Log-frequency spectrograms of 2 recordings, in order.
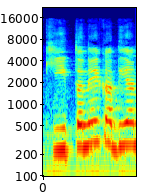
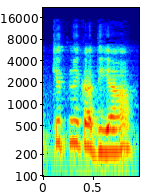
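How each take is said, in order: First: कितने का दिया stretched out oddly, the wrong way; mock wrong version; wrong drawn-out way. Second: कितने का दिया said quickly and naturally; natural quick version. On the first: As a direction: say it in a stretched, unnatural way. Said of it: "नहीं बोलते हैं". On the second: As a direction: say it the everyday way. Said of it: "ऐसे बोलते हैं". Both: Shown as a demonstration.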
